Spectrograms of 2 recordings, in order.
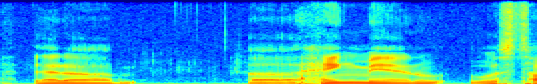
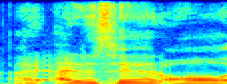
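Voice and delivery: indignant Hangman; 9 semitones higher, faster than usual. Retold or imitated. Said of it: "He's like".

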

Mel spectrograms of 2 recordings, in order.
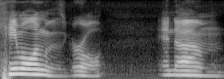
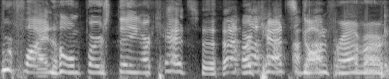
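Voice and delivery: high, slow mock wailing; mock distraught wail; 6 semitones higher, slower than usual. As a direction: whine it out like a panicked owner. Panicked owners quoted.

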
